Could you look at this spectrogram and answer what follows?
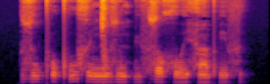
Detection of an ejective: present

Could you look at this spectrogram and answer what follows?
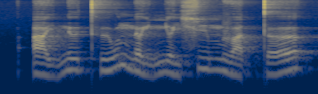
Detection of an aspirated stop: present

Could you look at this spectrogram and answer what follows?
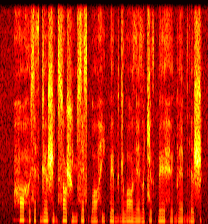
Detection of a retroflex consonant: present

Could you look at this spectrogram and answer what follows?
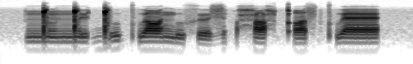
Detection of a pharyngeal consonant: present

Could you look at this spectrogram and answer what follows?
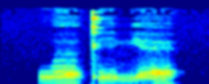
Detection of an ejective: present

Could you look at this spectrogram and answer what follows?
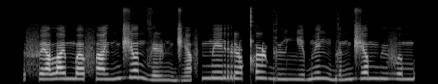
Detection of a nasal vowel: present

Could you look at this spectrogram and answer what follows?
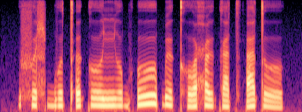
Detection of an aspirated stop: present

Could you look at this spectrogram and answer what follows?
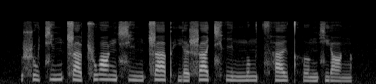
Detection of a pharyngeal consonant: absent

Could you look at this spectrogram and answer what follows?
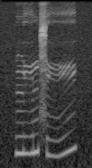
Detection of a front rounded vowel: present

